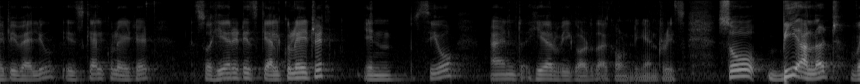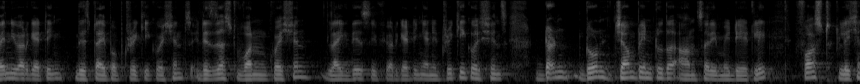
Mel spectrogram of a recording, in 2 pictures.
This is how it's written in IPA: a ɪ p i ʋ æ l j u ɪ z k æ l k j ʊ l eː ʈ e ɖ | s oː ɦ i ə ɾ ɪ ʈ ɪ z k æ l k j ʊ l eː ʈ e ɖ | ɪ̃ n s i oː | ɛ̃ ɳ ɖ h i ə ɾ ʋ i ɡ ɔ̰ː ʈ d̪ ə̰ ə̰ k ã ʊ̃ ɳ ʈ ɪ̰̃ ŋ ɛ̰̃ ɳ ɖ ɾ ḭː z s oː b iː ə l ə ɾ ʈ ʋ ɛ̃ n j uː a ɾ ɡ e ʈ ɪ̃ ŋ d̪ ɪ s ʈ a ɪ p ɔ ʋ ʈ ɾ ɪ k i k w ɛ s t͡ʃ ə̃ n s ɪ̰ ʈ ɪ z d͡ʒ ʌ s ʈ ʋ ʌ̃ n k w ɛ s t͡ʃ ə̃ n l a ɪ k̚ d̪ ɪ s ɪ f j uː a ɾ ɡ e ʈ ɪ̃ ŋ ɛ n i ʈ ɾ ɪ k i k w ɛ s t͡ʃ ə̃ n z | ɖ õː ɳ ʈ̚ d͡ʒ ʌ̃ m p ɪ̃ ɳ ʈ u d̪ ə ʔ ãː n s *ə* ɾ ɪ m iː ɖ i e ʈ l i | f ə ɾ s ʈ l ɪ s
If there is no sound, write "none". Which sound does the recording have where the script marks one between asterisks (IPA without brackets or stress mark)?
ə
